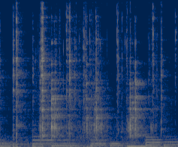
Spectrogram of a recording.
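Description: Steamed cockle shells clicking and clattering onto a plate as they are tipped from a wire skimmer, a few separate clinks over background music with held notes.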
